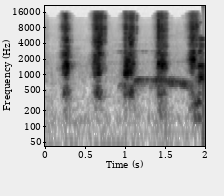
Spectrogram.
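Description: Wooden chopsticks stirring dry chopped herb leaves in a metal pan, a scraping rustle in regular strokes, about two or three a second, as the poultice leaves are dry-roasted.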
